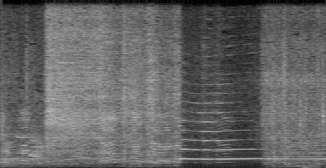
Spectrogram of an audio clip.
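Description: A train horn held on one steady tone, over a crowd of people talking. Near the end the voices drop away and only the horn is left.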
